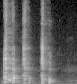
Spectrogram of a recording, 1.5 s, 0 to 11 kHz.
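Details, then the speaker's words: Three short, light deliberate cough bursts from a 5-month-old baby girl who just learned it, not sick, coughing for attention; voluntary fake infant cough. "that's so fake I just looked it up and it head a lot of a lot of people posted it and the two that I read were about 5 months old the fake coffee"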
